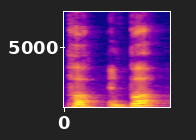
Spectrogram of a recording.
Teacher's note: p and b are bilabial, produced in the front using both lips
